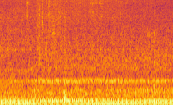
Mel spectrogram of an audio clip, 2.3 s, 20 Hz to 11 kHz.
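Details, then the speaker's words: 1991 Mazda Miata MX5 after replacing the faulty temperature sensor (nine-flash code, throttle hesitation) and clearing codes: steady even low hum, no misses or stumbles, smooth unchanging beat; healthy cold idle at correct speed. "now she's cold right now so she's idling just where she should be and uh let it warm up check for leaks and it should be"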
